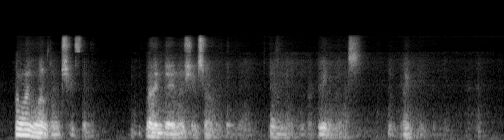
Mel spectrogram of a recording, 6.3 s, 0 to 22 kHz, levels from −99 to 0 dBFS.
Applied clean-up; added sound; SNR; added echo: neural mask model DeepFilterNet 3.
